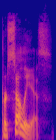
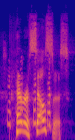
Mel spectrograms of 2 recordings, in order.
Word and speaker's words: Paracelsus: In On the Nature of Things, the Swiss alchemist Paracelsus, I completely mispronounced that, Paracelsus.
